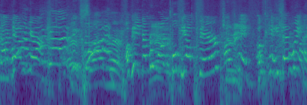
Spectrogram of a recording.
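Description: A group of teenagers all talking over one another at once, with many voices overlapping and no one voice standing out.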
